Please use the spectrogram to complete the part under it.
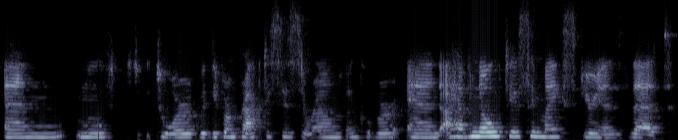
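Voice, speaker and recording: Woman, Albanian accent, middle-aged, casual interview guest, medium pitch, muffled lo-fi audio. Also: little pitch movement, unhurried. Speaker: podcast guest, accountant.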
